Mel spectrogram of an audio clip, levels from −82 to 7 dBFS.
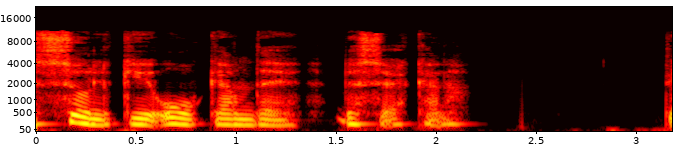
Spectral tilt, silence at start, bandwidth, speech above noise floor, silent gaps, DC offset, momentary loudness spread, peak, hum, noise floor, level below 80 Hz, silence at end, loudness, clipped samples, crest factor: -5 dB/octave; 0 s; 11.5 kHz; 46 dB; none; under 0.1%; 12 LU; -6 dBFS; none; -68 dBFS; -62 dBFS; 0 s; -23 LUFS; under 0.1%; 18 dB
